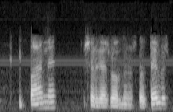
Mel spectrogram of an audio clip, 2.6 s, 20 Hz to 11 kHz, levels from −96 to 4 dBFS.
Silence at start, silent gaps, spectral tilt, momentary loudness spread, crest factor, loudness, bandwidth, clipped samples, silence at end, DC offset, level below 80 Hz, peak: 0.3 s; none; -7.5 dB/octave; 16 LU; 18 dB; -19 LUFS; 3.9 kHz; under 0.1%; 0.1 s; under 0.1%; -68 dBFS; 0 dBFS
